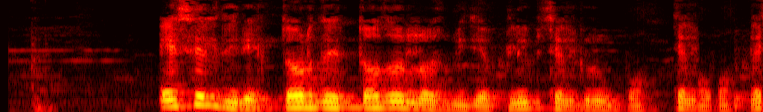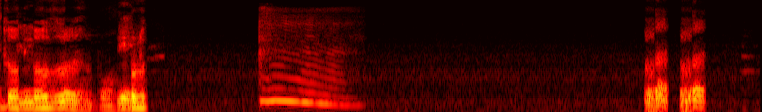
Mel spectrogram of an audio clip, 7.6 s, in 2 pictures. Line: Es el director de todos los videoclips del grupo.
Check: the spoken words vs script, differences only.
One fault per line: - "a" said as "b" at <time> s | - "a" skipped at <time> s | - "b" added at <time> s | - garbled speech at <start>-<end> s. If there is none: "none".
- garbled speech at 3.4-4.6 s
